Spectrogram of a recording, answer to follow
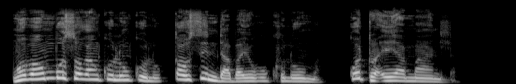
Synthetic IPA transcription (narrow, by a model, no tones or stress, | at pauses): ŋɔβaum̩βusɔɣaŋkʼuluŋkʼuluɣawusindʱaβajoɣukʰuluːma | ɣɔd̥ʱwaɛjamaːnd͡ɮʱa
